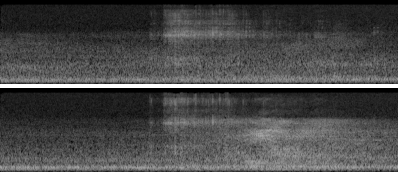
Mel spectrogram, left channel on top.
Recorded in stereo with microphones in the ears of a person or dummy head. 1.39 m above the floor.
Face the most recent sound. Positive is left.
turn(degrees=-15)  # may be behind; listen again after turning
